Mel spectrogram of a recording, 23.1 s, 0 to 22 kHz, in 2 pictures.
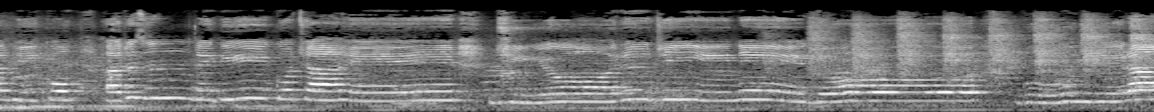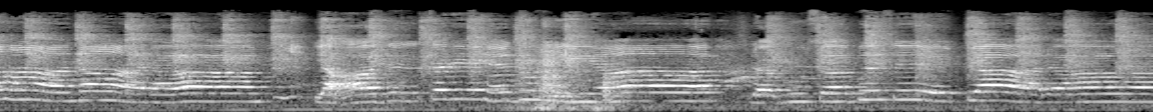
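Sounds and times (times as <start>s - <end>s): girl singing devotional song: 0.0s - 23.0s
accompaniment with steady beat: 7.4s - 23.0s.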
